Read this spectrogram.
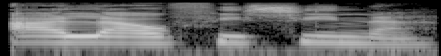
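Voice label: female, spanish; to The Office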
